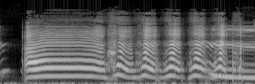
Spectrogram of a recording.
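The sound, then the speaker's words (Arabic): A child cries to get something, starting with a loud, sustained high wail that breaks into a wavering, sobbing pattern of repeated pitch swings, heard alone. “نعم بكاء الأطفال عندما يريدون الحصول على شيء.”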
